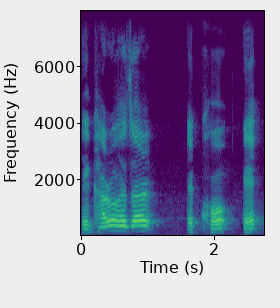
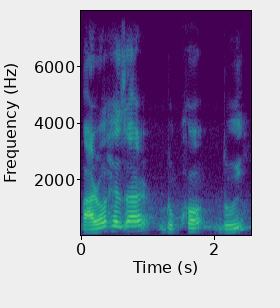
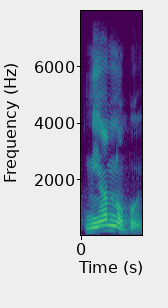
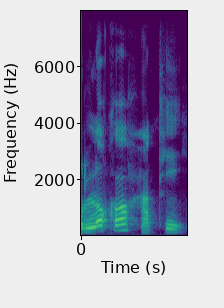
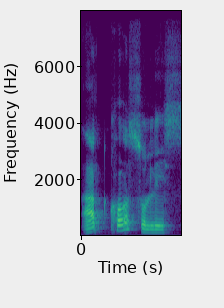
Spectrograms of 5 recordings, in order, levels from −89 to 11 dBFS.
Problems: none marked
